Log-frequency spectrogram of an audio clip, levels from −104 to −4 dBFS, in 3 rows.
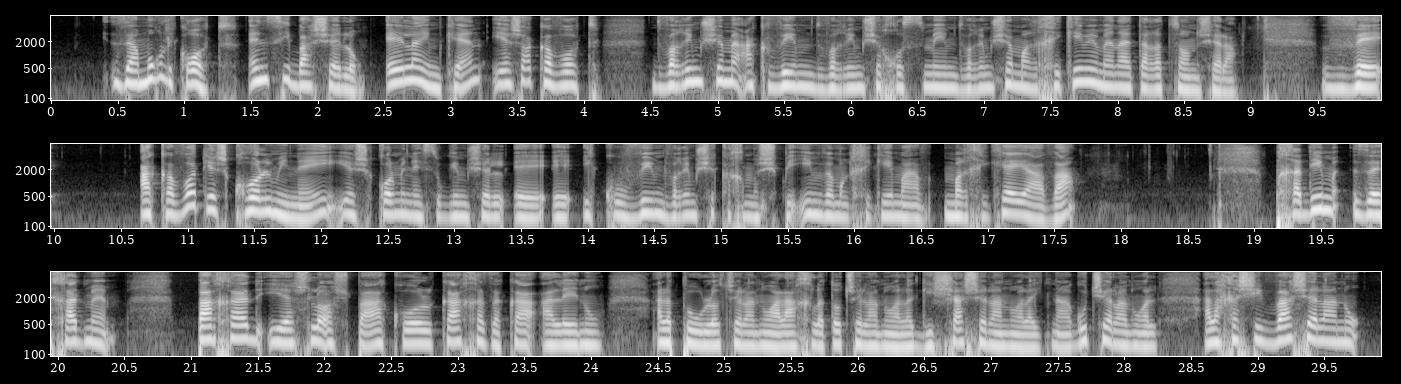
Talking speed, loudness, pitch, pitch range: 135 wpm, -21 LUFS, 180 Hz, 165-200 Hz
